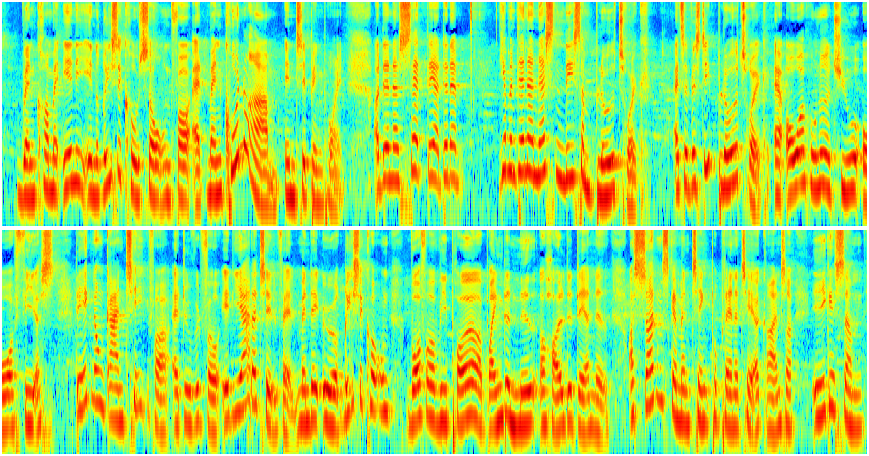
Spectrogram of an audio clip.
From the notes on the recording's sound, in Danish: Tage Klimakrøller med på KU festival og for allerførste gang lave en LIVE udgave af podcasten. Og med et publikum bestående af studerende fra alle KUs fakulteter.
